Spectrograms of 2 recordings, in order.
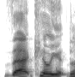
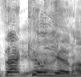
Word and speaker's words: Zach Kilian: We have the incredible wig extraordinaire, Zach Kilian. Did I say his name right? – You did. – I did, Zach Kilian.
